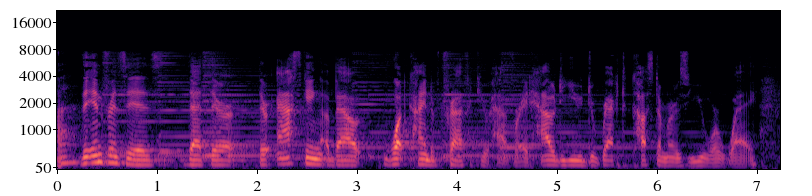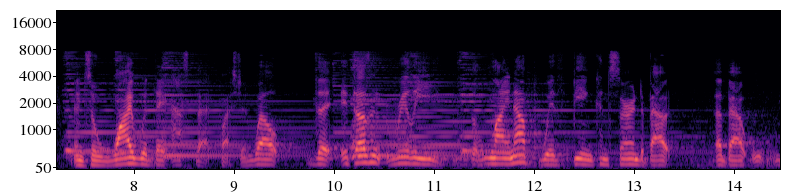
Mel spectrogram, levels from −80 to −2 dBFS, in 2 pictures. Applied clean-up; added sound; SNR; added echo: none; Harp; 12 dB; none.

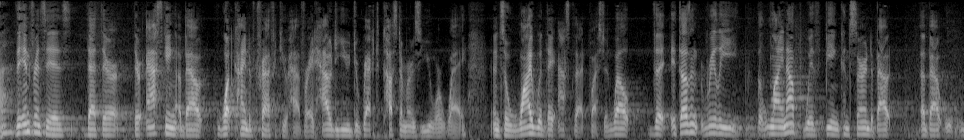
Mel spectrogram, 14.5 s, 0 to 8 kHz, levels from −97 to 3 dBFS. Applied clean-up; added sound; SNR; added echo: none; none; none; none.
